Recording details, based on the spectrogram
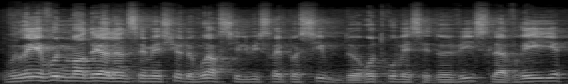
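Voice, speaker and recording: A man playing a shrewd, courteous private detective in a radio serial, speaking in a deliberate, inquisitive, polite manner. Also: medium pitch, lightly acted. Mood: courteous, directive. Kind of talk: old French radio detective serial acting.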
